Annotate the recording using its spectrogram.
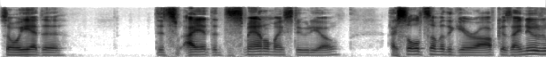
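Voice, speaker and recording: A man with an American accent talks in a normal speaking voice at medium pitch, fairly quickly and with fairly even intonation. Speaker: musician. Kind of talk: casual interview. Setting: studio.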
